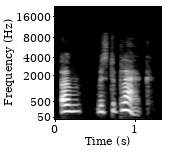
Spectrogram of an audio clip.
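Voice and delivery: put-on high, careful girl's voice; timid schoolgirl; timid Hermione. A narrator's reading. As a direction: ask shyly for a turn. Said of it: "said Hermione timidly".

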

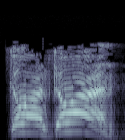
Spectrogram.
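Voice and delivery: high, loud taunting bellow. A narrator's reading. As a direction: roar the dare at him. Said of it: "Abraham bellowed".

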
